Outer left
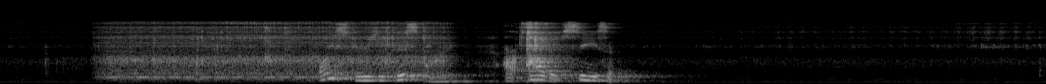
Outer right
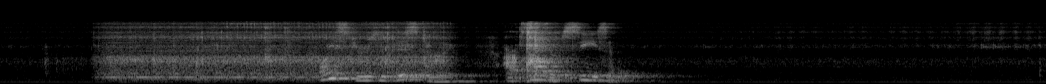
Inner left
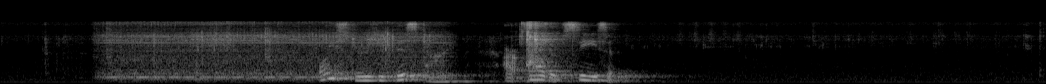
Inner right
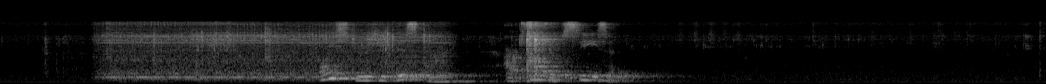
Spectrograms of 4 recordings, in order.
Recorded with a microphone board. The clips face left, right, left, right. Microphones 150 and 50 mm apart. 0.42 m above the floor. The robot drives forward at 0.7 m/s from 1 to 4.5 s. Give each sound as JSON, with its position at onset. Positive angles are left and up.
{"t": 3.2, "sound": "a woman speaking", "side_deg": 30, "distance_m": 1.5}
{"t": 5.2, "sound": "crushing", "side_deg": -30, "distance_m": 4.0}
